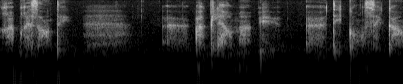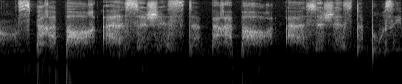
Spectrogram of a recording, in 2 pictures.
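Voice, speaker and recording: A woman whispering at a very slow pace, with long, frequent pauses and noticeable background noise. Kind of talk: ASMR tarot reading. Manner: whispered, soft-spoken.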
